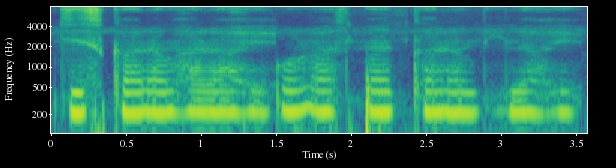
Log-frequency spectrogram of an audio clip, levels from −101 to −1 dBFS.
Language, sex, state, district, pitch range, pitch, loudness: Hindi, female, Arunachal Pradesh, Papum Pare, 215-220 Hz, 220 Hz, -19 LUFS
